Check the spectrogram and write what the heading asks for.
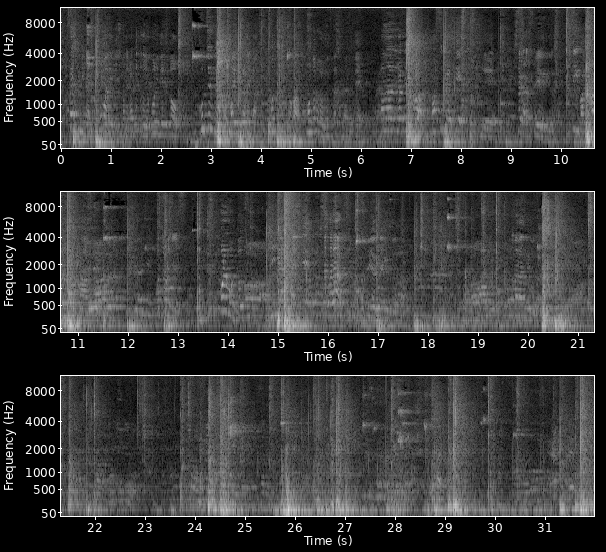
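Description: Badminton racket strokes in a hand-fed lob drill: sharp cracks of the strings on shuttlecocks, with loud footfalls thumping on a wooden gym floor every few seconds, echoing in a large hall.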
